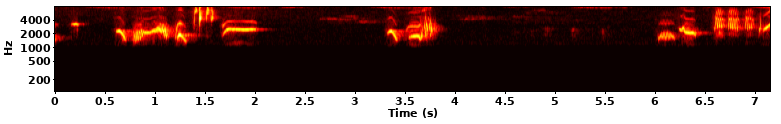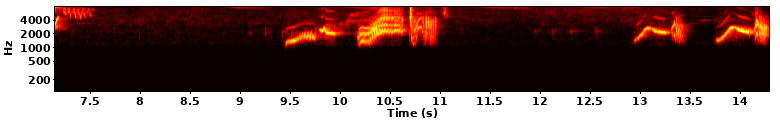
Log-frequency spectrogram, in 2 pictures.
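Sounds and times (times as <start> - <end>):
common blackbird Turdus merula singing fluty warbling phrases: 0.0 - 7.6, 9.0 - 11.1, 12.9 - 14.2.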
